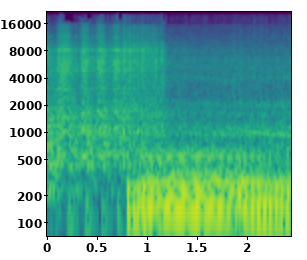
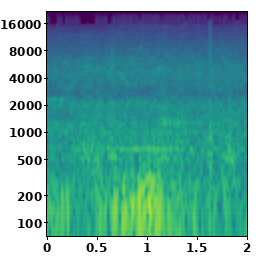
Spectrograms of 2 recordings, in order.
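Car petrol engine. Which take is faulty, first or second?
first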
